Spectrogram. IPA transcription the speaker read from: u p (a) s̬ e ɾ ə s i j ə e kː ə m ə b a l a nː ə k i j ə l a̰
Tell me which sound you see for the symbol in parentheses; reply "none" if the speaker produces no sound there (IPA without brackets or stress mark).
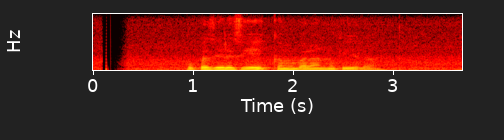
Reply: ə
